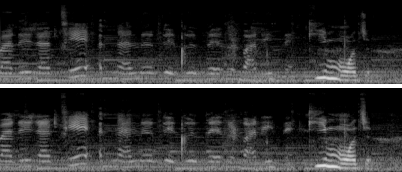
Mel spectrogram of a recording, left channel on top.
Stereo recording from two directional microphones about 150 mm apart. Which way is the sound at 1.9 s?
20° left (ahead or behind).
